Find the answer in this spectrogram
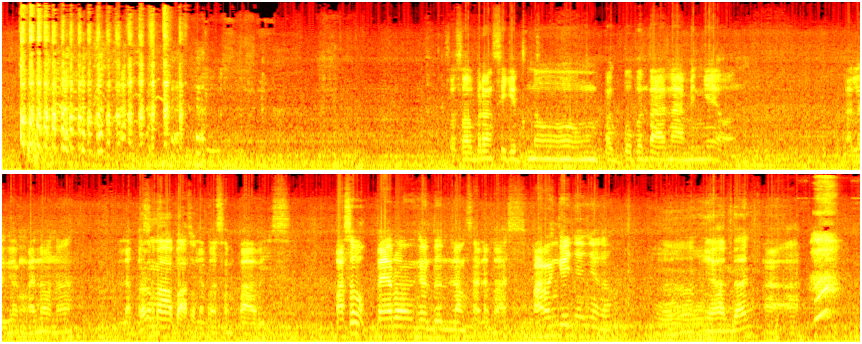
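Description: Steady low rumble of a cab-over delivery truck driving, heard from inside the cab, with men's voices talking and laughing over it.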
